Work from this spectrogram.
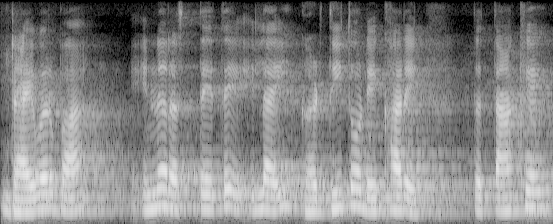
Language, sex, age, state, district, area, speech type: Sindhi, female, 18-30, Gujarat, Junagadh, urban, spontaneous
